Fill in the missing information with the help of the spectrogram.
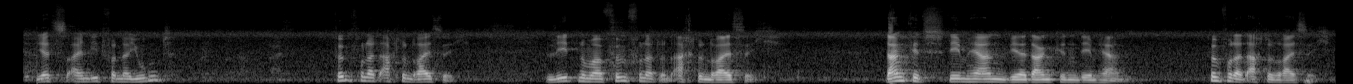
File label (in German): Ansage; Lagerversammlung 2018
